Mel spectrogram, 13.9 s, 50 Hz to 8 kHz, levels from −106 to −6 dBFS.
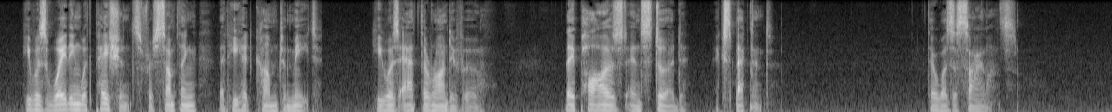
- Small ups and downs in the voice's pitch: Yes, narrow, 2.2 semitones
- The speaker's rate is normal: No, slow, 115 wpm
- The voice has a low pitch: Yes, very low, 85 Hz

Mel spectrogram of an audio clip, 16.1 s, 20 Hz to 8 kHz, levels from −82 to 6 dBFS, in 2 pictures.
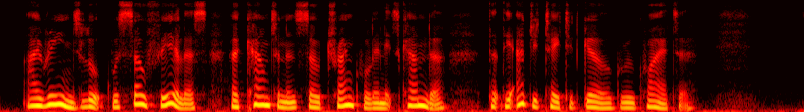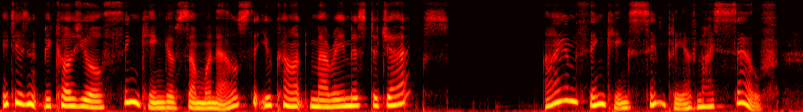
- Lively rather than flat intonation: Yes, wide, 6.8 semitones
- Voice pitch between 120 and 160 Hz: No, medium, 175 Hz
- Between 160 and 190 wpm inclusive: No, average, 145 wpm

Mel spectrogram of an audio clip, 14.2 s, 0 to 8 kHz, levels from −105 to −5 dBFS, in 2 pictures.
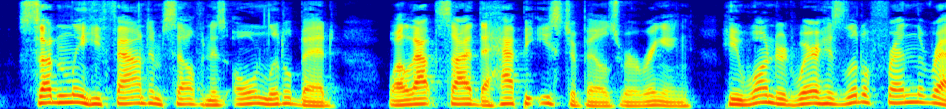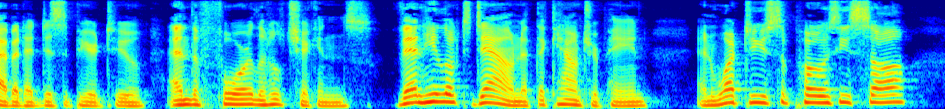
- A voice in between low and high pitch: Yes, medium, 145 Hz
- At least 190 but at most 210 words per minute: Yes, fast, 205 wpm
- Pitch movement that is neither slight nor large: No, wide, 8.2 semitones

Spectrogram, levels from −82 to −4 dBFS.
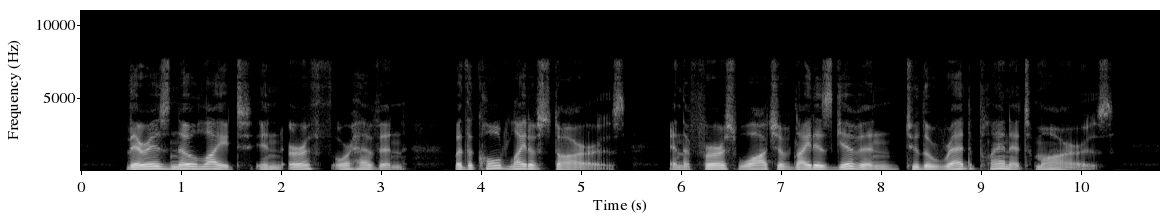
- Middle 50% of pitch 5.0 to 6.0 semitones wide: Yes, wide, 5.4 semitones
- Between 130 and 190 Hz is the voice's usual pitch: No, low, 115 Hz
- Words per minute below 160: Yes, average, 150 wpm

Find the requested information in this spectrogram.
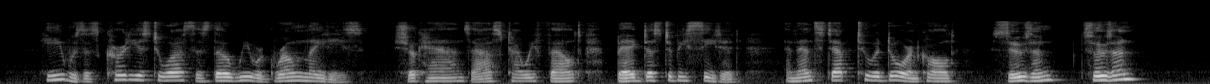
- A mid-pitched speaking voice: Yes, medium, 160 Hz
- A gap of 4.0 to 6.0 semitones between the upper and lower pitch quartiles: Yes, average, 4.6 semitones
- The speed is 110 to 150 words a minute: No, average, 165 wpm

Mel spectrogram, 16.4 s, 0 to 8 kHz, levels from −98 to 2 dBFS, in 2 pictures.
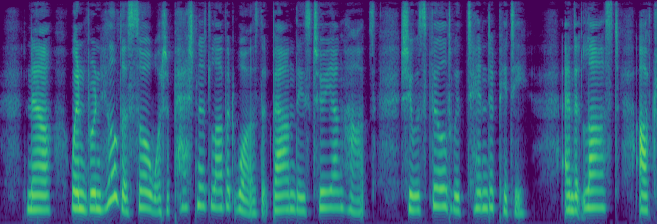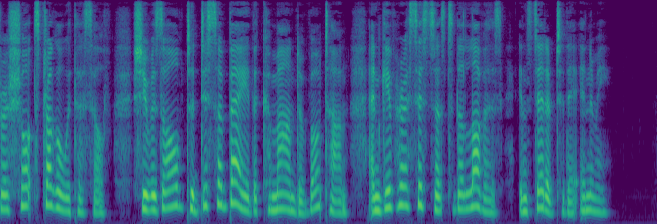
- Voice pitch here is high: Yes, high, 200 Hz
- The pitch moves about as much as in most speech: Yes, average, 3.6 semitones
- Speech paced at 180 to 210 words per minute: Yes, average, 185 wpm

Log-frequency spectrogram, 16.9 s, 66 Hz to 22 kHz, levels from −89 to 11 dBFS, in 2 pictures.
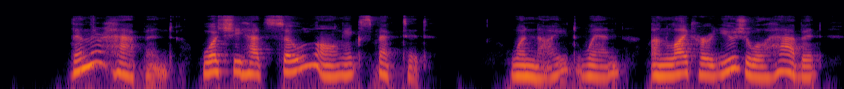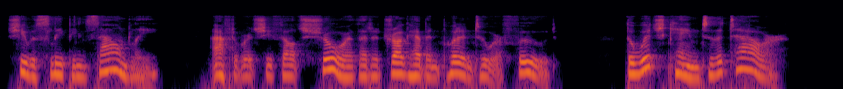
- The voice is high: No, medium, 170 Hz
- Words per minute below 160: Yes, average, 140 wpm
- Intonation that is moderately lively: Yes, average, 4.4 semitones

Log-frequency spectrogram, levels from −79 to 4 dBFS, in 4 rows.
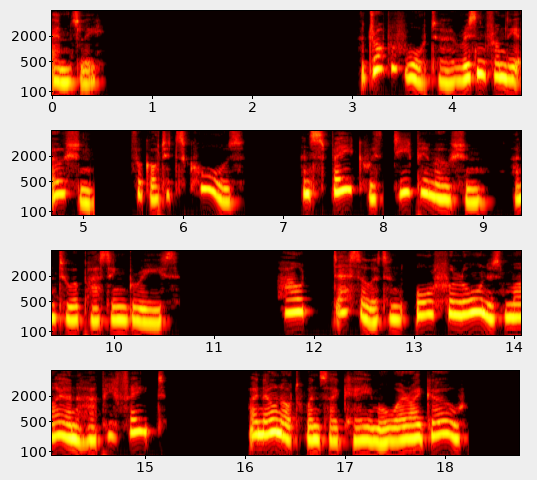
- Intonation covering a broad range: Yes, wide, 6.0 semitones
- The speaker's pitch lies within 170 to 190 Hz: No, high, 205 Hz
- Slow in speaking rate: Yes, slow, 130 wpm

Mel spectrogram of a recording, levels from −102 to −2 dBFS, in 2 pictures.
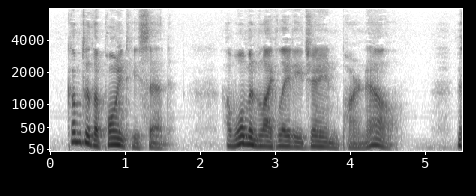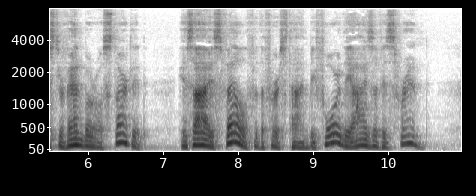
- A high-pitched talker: No, low, 110 Hz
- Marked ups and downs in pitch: Yes, wide, 6.6 semitones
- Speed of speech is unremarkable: Yes, average, 160 wpm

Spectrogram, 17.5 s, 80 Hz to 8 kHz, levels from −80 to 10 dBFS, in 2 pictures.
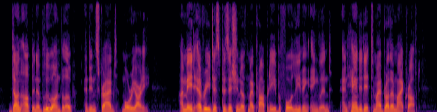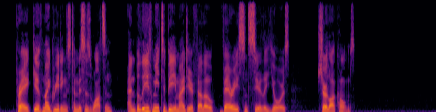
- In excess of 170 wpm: No, average, 160 wpm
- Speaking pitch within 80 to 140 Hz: Yes, low, 135 Hz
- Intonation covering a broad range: No, average, 4.4 semitones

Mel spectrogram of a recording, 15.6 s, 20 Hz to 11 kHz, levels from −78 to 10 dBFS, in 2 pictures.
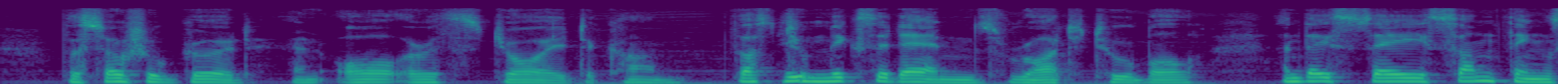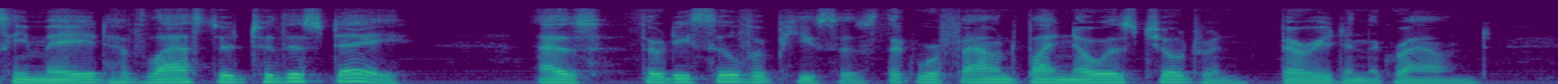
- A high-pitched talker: No, low, 110 Hz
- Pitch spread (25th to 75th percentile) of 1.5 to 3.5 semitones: No, average, 4.1 semitones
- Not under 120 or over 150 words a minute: No, average, 160 wpm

